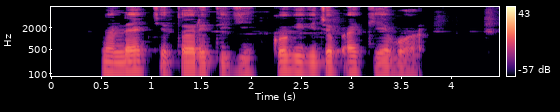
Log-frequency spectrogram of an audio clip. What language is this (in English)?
Kalenjin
